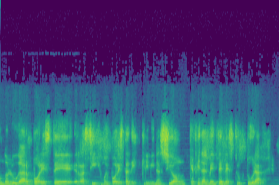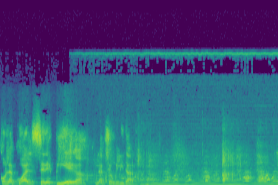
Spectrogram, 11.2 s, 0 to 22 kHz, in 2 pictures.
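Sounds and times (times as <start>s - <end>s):
speech: 0.1s - 10.2s
several dogs barking and yipping: 7.2s - 11.1s.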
